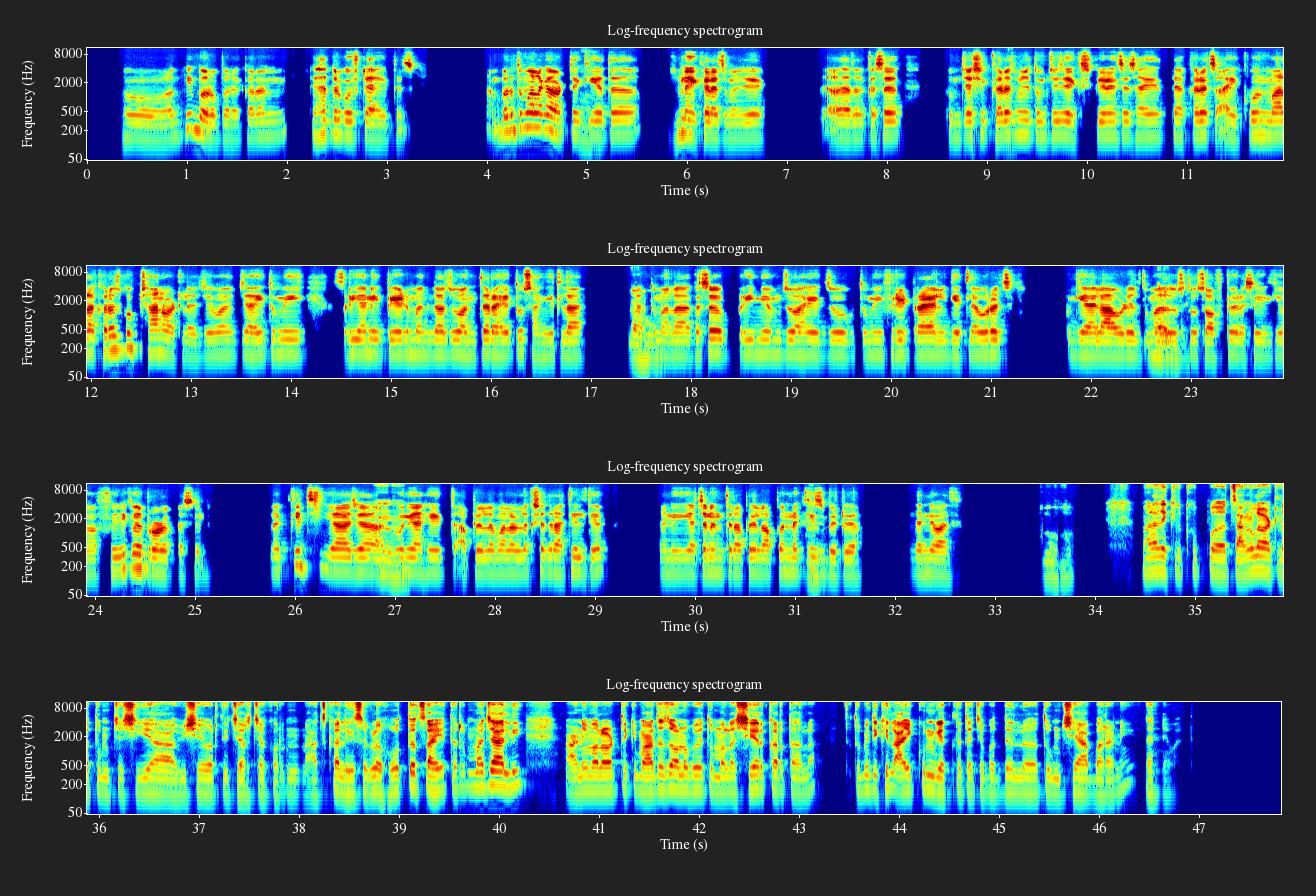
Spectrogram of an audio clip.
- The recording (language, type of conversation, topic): Marathi, podcast, तुम्ही विनामूल्य आणि सशुल्क साधनांपैकी निवड कशी करता?
- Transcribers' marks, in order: laughing while speaking: "नाही करायचं?"; in English: "पेडमधला"; in English: "प्रीमियम"; in English: "प्रॉडक्ट"; tapping; other background noise; in English: "शेअर"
